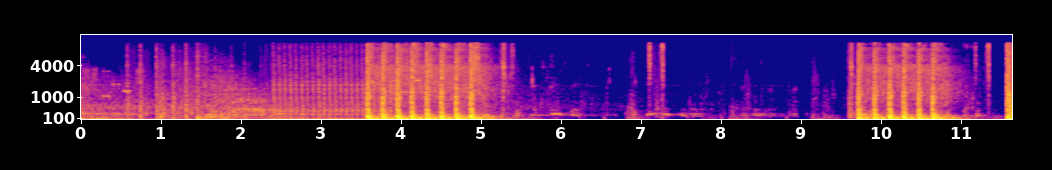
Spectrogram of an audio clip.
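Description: Call of Duty 4 gunfire: long rapid automatic bursts, loud and close, then a stretch of quieter scattered shots and noises. A final burst of fire comes near the end.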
